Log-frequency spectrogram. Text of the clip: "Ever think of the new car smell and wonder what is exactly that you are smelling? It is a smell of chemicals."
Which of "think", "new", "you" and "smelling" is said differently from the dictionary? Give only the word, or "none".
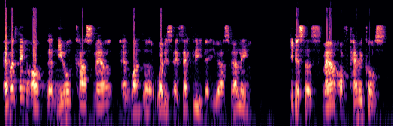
think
